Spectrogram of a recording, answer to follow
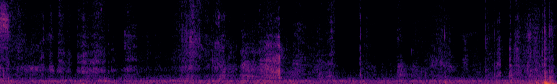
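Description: Faint rustling and light ticks of paper as the sheets of a sticker book are handled and turned.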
